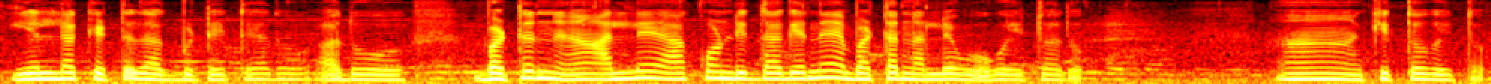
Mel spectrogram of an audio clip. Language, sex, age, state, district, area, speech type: Kannada, female, 30-45, Karnataka, Bangalore Rural, rural, spontaneous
